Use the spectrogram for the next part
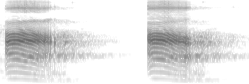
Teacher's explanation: തൊണ്ടയുടെ നടുക്ക് നിന്ന് വരുന്ന ലെറ്റർ ആണ്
